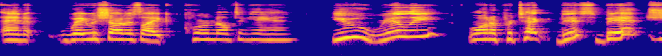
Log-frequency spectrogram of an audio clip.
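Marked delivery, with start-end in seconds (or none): 1.8-6.6 put-on spooky boyish villain voice. Retelling a villain's line from a scene: imitating a spooky boy voice. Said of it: "Doing his spooky boy voice".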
